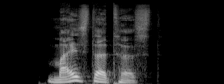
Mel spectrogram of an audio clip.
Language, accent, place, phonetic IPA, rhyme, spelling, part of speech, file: German, Germany, Berlin, [ˈmaɪ̯stɐtəst], -aɪ̯stɐtəst, meistertest, verb, De-meistertest.ogg
- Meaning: inflection of meistern: 1. second-person singular preterite 2. second-person singular subjunctive II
